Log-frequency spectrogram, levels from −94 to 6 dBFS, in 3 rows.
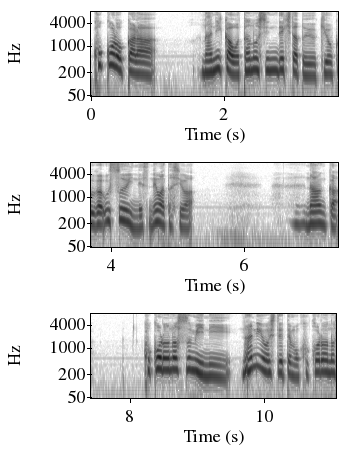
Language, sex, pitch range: Japanese, female, 170-230 Hz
